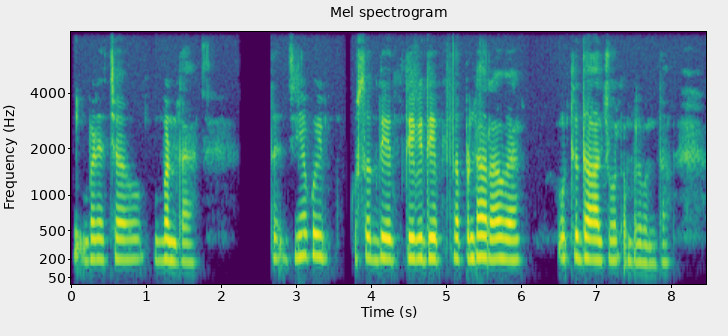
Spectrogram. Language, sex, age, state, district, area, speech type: Dogri, female, 45-60, Jammu and Kashmir, Samba, urban, spontaneous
